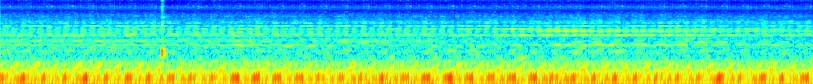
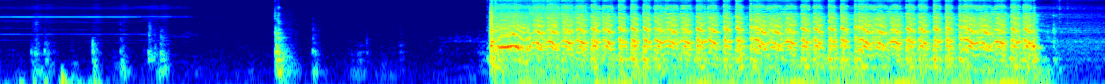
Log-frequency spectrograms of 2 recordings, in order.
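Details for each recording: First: Junked Dodge Dakota parts truck, first start after sitting, idling to seat rings before any revving: steady deep even rumble, no knocks or misses; normal warm-up idle, oil pressure a little low but normal. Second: Junked Dodge Dakota sat in a junkyard, turns over only in neutral: starter spins evenly about three turns a second for four seconds, never fires, no fuel pump hum; owner suspects a bad fuel pump.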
